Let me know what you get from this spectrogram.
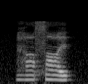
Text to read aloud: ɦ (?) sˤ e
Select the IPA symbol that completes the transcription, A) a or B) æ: B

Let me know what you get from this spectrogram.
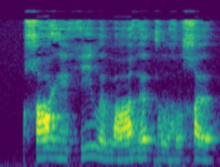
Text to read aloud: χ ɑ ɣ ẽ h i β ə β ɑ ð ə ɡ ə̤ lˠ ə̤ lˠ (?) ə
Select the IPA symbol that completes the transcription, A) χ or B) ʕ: A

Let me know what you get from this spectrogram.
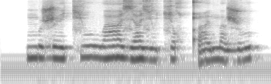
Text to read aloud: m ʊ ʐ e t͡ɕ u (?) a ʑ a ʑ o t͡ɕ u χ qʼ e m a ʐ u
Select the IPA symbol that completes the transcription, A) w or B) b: A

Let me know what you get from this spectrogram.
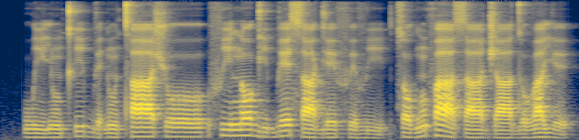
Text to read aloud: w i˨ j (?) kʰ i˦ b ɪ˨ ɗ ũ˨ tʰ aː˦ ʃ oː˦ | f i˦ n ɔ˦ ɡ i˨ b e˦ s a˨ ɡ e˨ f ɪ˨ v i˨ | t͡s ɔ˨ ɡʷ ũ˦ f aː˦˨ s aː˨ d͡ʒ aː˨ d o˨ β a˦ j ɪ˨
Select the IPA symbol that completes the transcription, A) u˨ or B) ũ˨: B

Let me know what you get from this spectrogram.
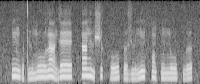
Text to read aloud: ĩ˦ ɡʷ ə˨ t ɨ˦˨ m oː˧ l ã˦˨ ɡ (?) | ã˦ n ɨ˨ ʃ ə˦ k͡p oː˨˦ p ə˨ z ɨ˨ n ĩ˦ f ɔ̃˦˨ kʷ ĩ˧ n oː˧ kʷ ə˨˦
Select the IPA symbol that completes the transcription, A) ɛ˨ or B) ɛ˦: B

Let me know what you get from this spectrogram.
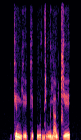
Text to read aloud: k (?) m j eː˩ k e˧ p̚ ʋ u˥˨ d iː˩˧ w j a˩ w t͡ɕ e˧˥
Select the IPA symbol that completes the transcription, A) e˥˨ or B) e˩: A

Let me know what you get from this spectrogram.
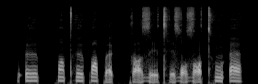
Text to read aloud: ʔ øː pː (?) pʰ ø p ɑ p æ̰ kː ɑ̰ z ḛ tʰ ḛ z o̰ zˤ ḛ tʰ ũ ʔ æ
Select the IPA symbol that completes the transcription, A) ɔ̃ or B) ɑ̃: B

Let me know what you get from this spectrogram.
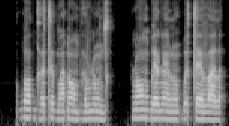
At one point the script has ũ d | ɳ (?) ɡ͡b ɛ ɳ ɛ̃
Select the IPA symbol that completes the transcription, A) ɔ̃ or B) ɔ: A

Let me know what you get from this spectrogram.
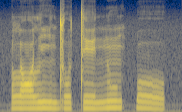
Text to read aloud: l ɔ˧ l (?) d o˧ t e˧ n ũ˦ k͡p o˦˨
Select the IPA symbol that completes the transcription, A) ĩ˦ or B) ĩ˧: B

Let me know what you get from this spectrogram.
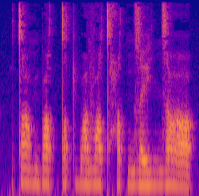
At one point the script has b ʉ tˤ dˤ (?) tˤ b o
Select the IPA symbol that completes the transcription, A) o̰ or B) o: B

